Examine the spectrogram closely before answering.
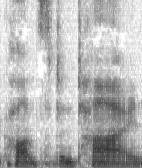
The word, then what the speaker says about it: Constantine: with constant I know you're supposed to pronounce it Constantine like the time of a fork but you know what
